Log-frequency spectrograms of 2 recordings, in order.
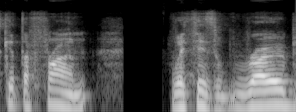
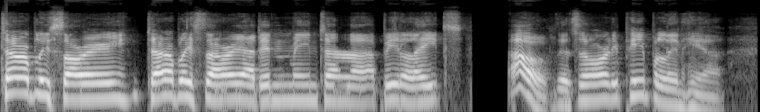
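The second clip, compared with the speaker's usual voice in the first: high, loud skeleton voice; 6 semitones higher, 5 dB louder than usual. Game master voicing a skeleton who arrives as the players find someone asleep: skeleton voice. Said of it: "there is a skeleton standing there wearing a pair of spectacles".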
